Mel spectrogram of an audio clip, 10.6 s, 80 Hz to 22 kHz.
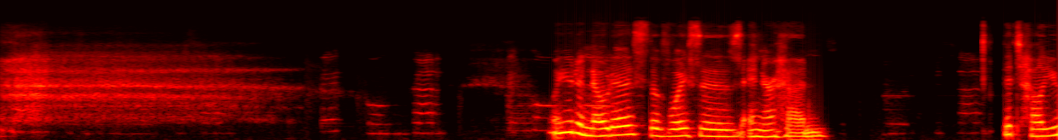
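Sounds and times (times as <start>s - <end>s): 
big breath during a guided breathing exercise: 0.0s - 3.3s, 4.6s - 5.3s
speech: 5.5s - 8.3s, 10.0s - 10.5s.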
